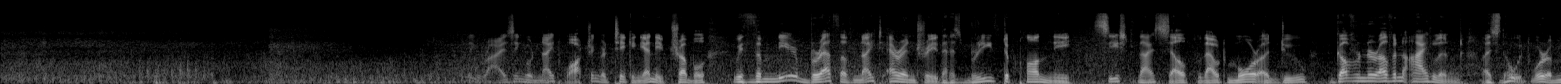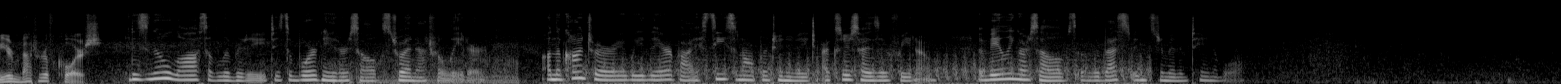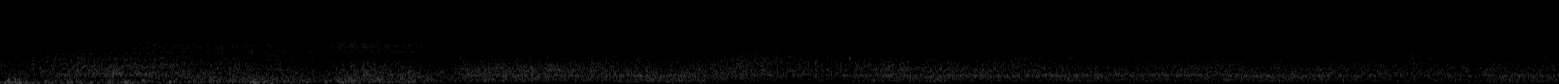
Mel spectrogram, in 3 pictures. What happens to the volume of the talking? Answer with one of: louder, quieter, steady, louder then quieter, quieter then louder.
steady.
